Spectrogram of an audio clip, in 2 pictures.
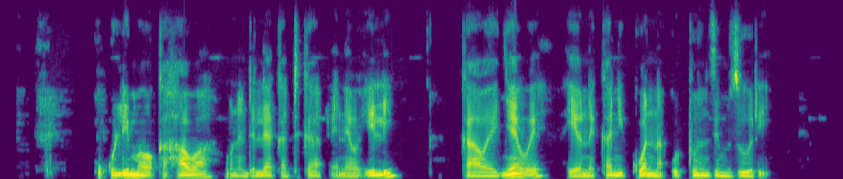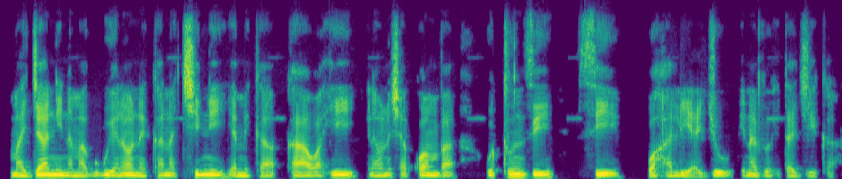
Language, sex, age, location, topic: Swahili, male, 25-35, Nairobi, government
